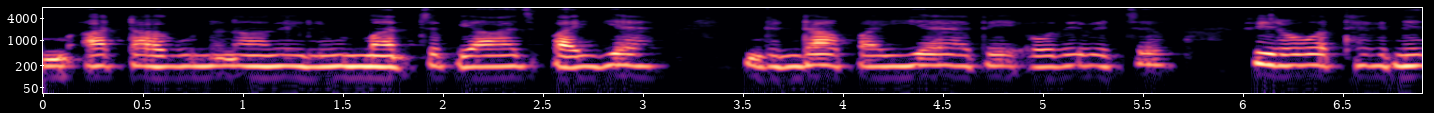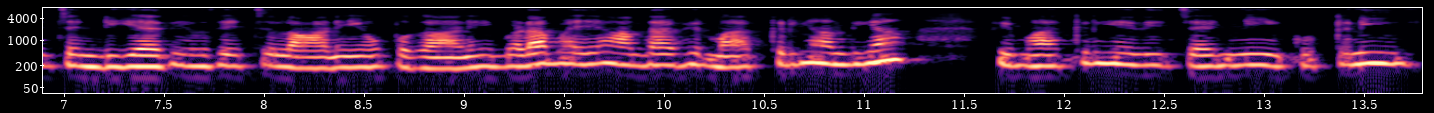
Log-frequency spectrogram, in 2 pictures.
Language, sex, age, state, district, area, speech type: Dogri, female, 30-45, Jammu and Kashmir, Samba, rural, spontaneous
